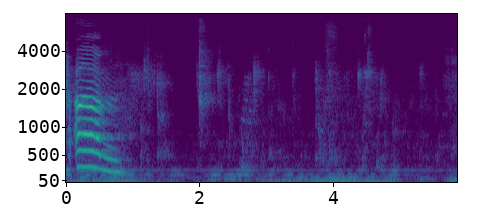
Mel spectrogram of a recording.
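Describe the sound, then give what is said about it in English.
Water is poured for a drink and sloshes for several seconds, a soft, uneven liquid trickle against a low background hum, opening with a brief squeaky, falling tone. “Just take some water.”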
